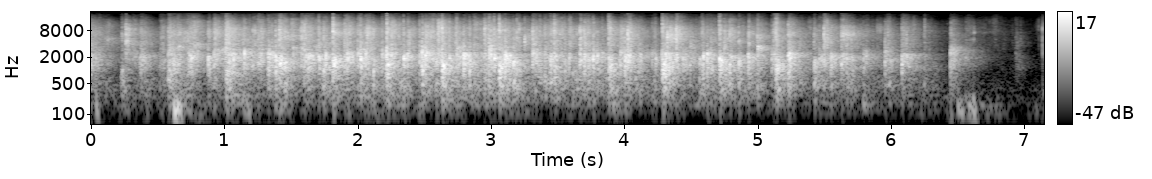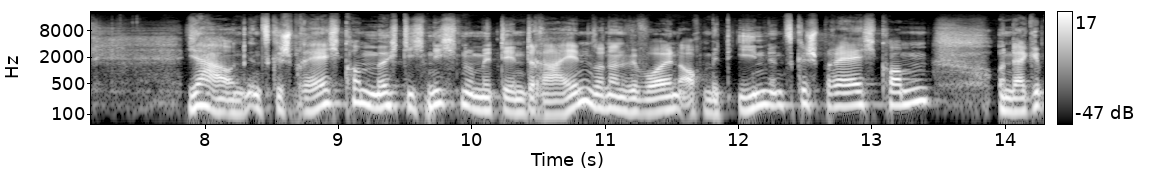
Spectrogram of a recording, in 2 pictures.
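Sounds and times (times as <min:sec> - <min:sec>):
audience applause welcoming panel guests: 0:00.0 - 0:06.7
speech: 0:07.9 - 0:14.2.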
